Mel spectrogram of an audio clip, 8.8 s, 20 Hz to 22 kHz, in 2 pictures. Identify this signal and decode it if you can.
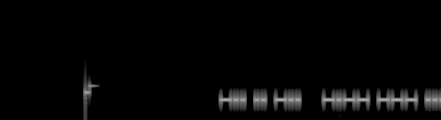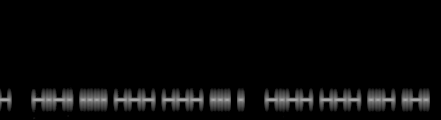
Morse code, heard as a keyed tone, about 36 wpm, 700 Hz. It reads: DID YOU CHOOSE YOUR
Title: Sentences from Top 1000 Words - Review Part 6 - 35wpm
